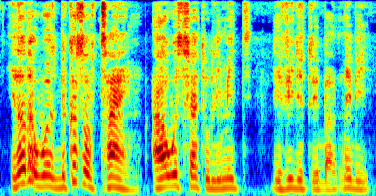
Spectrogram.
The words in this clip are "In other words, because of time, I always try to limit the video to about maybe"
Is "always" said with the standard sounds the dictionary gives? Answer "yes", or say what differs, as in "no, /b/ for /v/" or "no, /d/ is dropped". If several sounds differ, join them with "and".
no, /s/ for /z/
